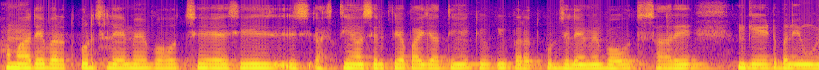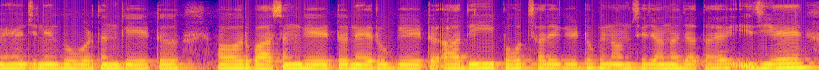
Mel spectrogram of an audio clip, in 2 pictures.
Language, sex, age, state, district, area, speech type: Hindi, male, 18-30, Rajasthan, Bharatpur, rural, spontaneous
